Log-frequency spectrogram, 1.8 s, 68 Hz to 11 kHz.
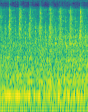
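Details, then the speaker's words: Mercedes G-Class, M104 3.2 L 220 hp, with a burnt piston, melted clogged catalytic converter and cracked manifold: a sharp, regular tapping about five times a second over the idle, and the whole engine shakes. Cause of the knock still unknown before teardown. "вот он трясется весь выбили катализатор был расплавленный полностью забитый аж выбила болты вот здесь резьба вырвана [музыка] что стучит тоже непонятно"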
